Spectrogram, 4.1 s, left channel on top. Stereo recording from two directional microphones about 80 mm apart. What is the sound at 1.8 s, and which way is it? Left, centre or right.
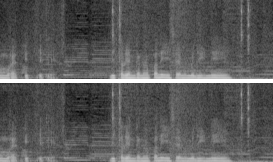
Speech, left.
